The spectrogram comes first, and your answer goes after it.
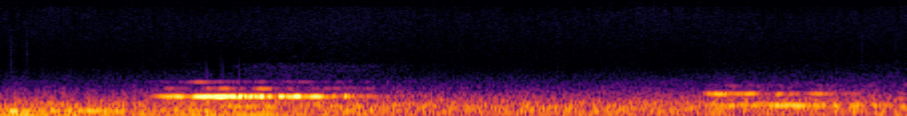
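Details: Singing whale underwater, a low sustained moan with a higher tonal overlay in the first seconds, then a fainter rising note near the end, all within a dense, hissing underwater background.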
